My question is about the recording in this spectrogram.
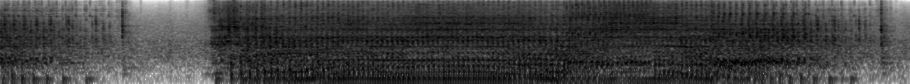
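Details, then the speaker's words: Old eBay generator with a leaking gasket: catches on choke and runs at a steady, fast chug for several seconds, then dies; owner suspects the carburetor or fuel pump and says the governor is not regulating speed. "That seemed like it kind of worked with the choke on. Well, I think the carburetor still needs some work."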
